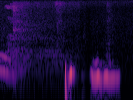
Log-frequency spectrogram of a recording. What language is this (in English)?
Gujarati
